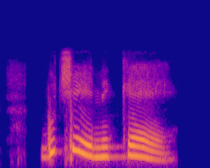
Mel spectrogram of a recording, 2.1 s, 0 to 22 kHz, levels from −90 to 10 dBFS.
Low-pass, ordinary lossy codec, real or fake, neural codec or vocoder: 7.2 kHz; Opus, 24 kbps; real; none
